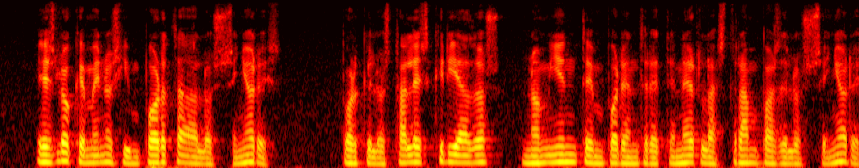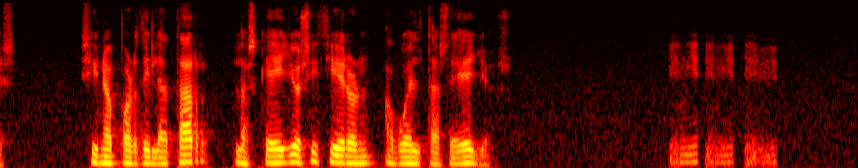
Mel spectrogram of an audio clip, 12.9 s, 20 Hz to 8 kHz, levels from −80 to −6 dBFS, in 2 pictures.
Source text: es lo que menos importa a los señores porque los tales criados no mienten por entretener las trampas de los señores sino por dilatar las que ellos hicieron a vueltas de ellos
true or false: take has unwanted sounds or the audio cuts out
true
